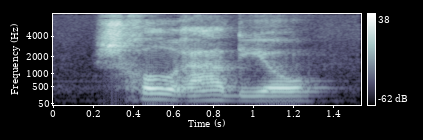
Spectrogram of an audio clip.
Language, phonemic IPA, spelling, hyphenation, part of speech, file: Dutch, /ˈsxoːlˌraː.di.oː/, schoolradio, school‧ra‧dio, noun, Nl-schoolradio.ogg
- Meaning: radio broadcasting aimed at primary and (less commonly) secondary school students for classroom use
